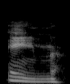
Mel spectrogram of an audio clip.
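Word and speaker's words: én: So in this case, there is a pronoun for I in Hungarian and that is pronounced ain. So like the word pain or game, but you just take away the first consonant.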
